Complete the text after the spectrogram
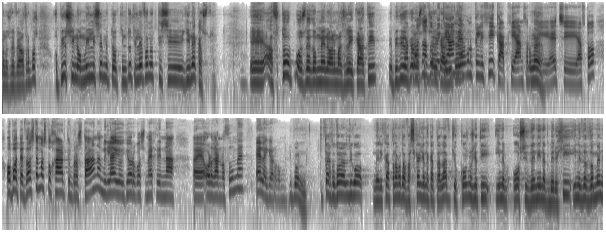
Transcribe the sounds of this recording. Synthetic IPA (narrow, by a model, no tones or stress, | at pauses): onozve̞veoɐnθɾo̞po̞soːpio̞sino̞milise̞me̞t̪o̞cinit̪o̞t̪ile̞fo̞no̞t̪isʝine̞kɐst̪u̥ | eɐft̪o̞ozðe̞ðo̞me̞noɐnmɐzle̞ikɐt̪i | e̞piðioʝoɾɣoznɐððueekɐlɐneeɐxuŋkliθikɐpçiɐnθɾoneet͡siɐft̪o̞ː | po̞t̪e̞ðo̞se̥t̪e̞mɐst̪o̞xɐɾt̪ibɾo̞st̪ɐnɐmilɐio̞ʝo̞ɾɣo̞zme̞xɾinɐ | oɾɣɐno̞θume̞ | elɐʝo̞ɾɣomulipo̞n | cit̪ɐst̪e̞t̪o̞ɾɐliɣo | me̞ɾikɐpɾɐɣmɐt̪ɐvɐsi̥kɐʝɐnɐkɐt̪ɐlɐviceoko̞zmozʝɐt̪iineo̞siðe̞nineɐt̪ibeɾio̞çiineðe̞ðo̞me̞no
